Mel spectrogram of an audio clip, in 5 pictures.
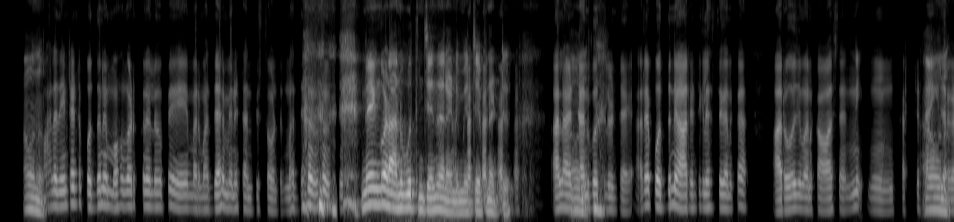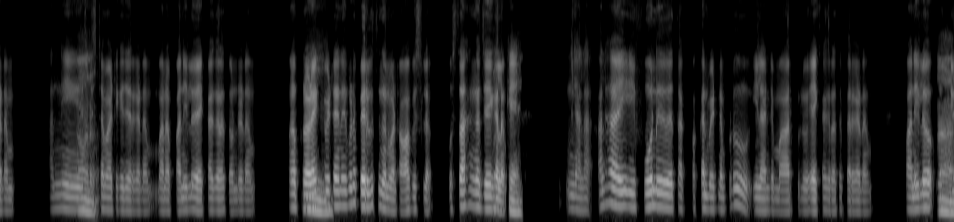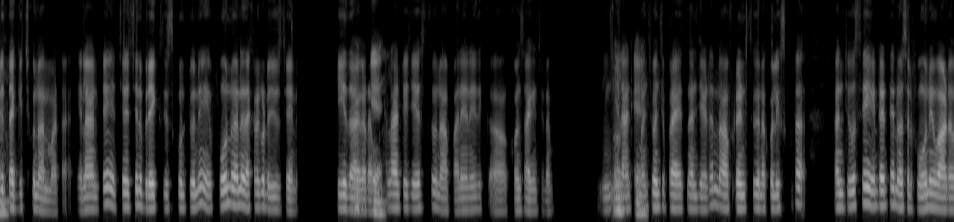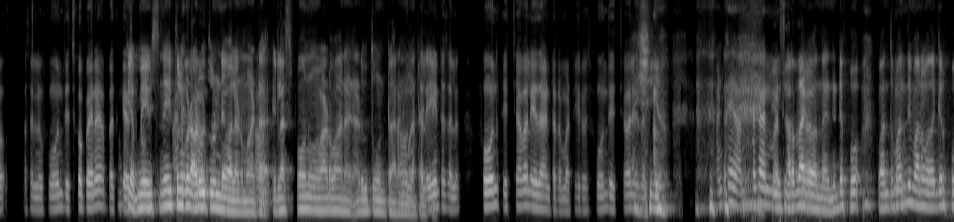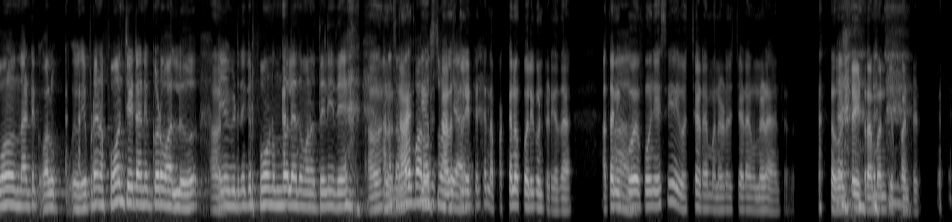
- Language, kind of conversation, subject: Telugu, podcast, ఒక రోజంతా ఫోన్ లేకుండా గడపడానికి నువ్వు ఎలా ప్రణాళిక వేసుకుంటావు?
- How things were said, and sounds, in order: other background noise; chuckle; laugh; chuckle; in English: "కరెక్ట్ టైంకి"; in English: "సిస్టమాటిక్‌గా"; in English: "ప్రొడక్టివిటీ"; in English: "ఆఫీస్‌లో"; in English: "బ్రేక్స్"; in English: "యూజ్"; in English: "కొలీగ్స్"; chuckle; chuckle; chuckle; chuckle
